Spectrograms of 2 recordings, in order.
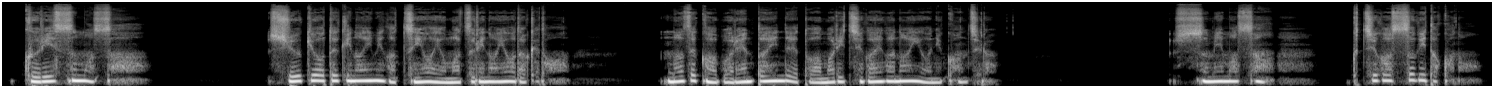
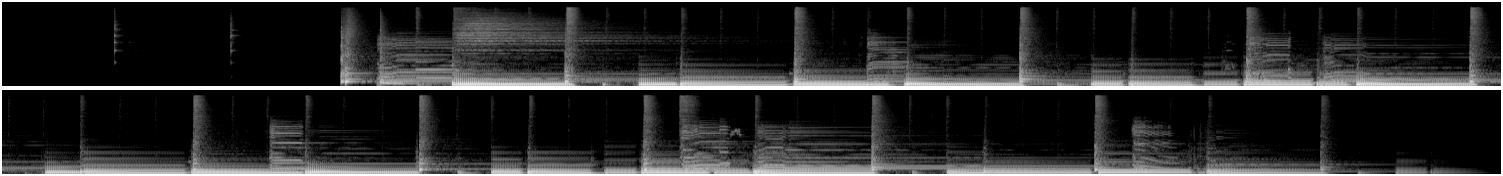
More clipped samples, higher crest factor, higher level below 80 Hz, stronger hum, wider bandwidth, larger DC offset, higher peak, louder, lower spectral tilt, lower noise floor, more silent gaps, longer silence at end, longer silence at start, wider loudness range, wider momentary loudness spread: neither; about the same, 12 dB vs 16 dB; second, -52 dBFS vs -20 dBFS; second, none vs 60 Hz at -40 dBFS; first, 20 kHz vs 17 kHz; neither; about the same, 0 dBFS vs 0 dBFS; first, -11 LUFS vs -17 LUFS; second, -4.5 dB/octave vs -7.5 dB/octave; second, -65 dBFS vs -83 dBFS; neither; second, 0.3 s vs 0.8 s; second, 0.25 s vs 3.4 s; about the same, 5 LU vs 6 LU; about the same, 15 LU vs 13 LU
